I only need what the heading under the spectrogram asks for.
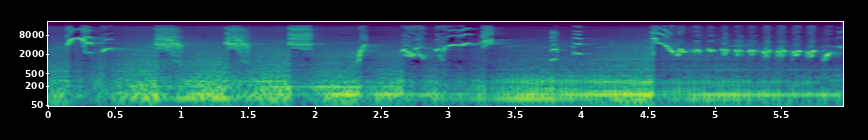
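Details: Agitated Oriental magpie-robin (kacer) singing while looking for a rival to fight: rapid mix of harsh bursts and whistled upslurs, then a fast series of repeated ticking notes, with low engine-like rumble beneath.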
